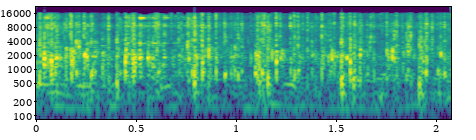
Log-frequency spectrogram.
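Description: A small crowd applauding outdoors, a fast, irregular patter of many hands clapping, with a few voices mixed in.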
